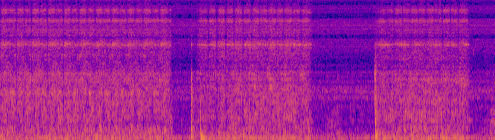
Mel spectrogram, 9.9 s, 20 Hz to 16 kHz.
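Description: A Japanese natural stone is rubbed across a 1500 DMT diamond plate in a steady, close, gritty rasping, broken by two brief pauses and a few light knocks.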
